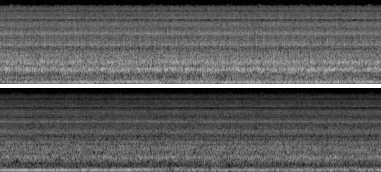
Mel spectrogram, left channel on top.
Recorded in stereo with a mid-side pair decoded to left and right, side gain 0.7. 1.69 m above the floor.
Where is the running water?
70° left, 4.5 m.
